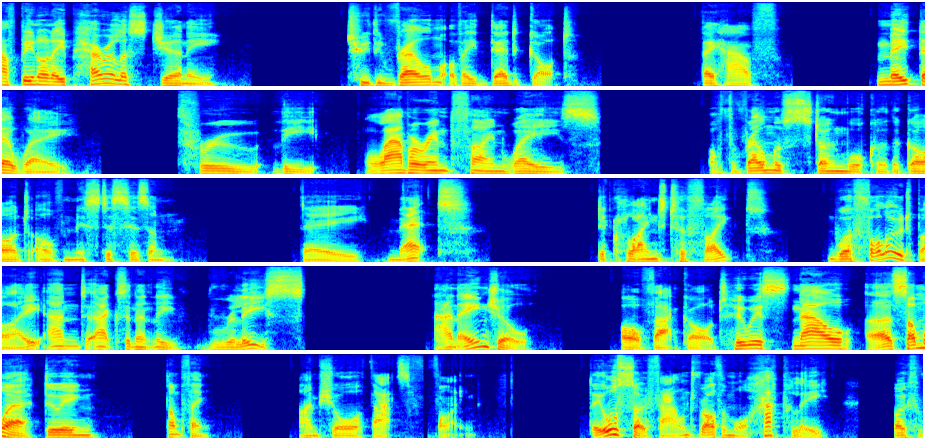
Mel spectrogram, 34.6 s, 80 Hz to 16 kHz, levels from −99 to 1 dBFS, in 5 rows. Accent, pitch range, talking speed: British, 90-115 Hz, 115 wpm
